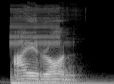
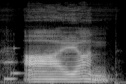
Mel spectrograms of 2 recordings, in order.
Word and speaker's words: iron: আমরা বলি আয়রন, আয়রন। আপনি এখনই গুগলে চলে যান, দেখেন এর সঠিক উচ্চারণ কিন্তু আয়রন নয়, এটি একটি ভুল উচ্চারণ। এর সঠিক উচ্চারণ হচ্ছে, আপনি অবাক হয়ে যাবেন শুনলে, এর সঠিক উচ্চারণ হচ্ছে আয়ান, আয়ান।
